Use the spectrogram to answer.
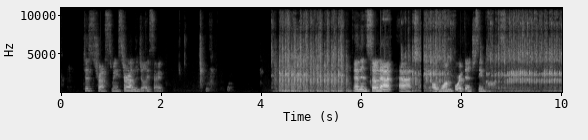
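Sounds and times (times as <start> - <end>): woman speaking: 0.5 - 2.0, 5.8 - 9.0
sewing machine running fast: 4.2 - 5.8, 6.9 - 7.9, 8.5 - 10.0.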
